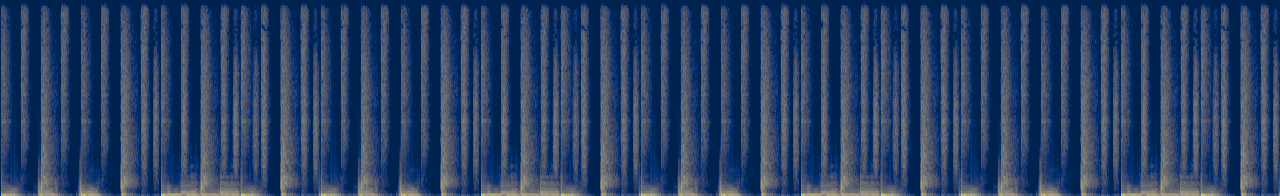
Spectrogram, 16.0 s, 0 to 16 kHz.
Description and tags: Bass loops 002 with drums short loop 120 bpm
120, 120bpm, bass, beat, bpm, dance, drum, drum-loop, drums, funky, groove, groovy, hip, hop, loop, onlybass, percs, rhythm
